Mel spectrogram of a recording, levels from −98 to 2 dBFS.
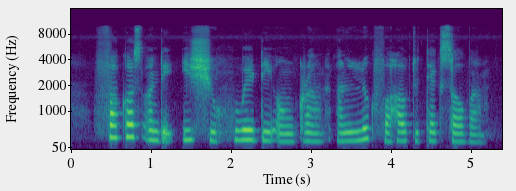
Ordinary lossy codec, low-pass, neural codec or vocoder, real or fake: none; 9.9 kHz; none; real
